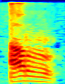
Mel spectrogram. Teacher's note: يبقى الراء ما بيجريش فيها نفس، الراء ما بيجريش فيها نفس ابدا · Term: الجهر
